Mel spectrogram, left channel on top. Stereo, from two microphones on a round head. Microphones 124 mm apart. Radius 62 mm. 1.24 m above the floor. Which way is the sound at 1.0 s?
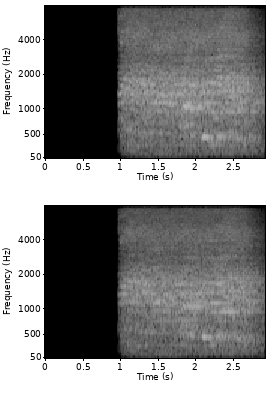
75° left (ahead or behind).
